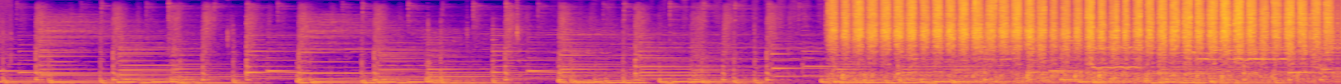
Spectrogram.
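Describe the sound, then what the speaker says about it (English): Oak wood from an old desk being sanded: a steady, loud abrasive rasp that fills the second half, with tonal music running underneath the whole time. "just giving it a good sand"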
